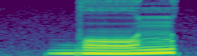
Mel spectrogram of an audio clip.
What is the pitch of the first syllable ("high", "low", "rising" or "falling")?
rising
